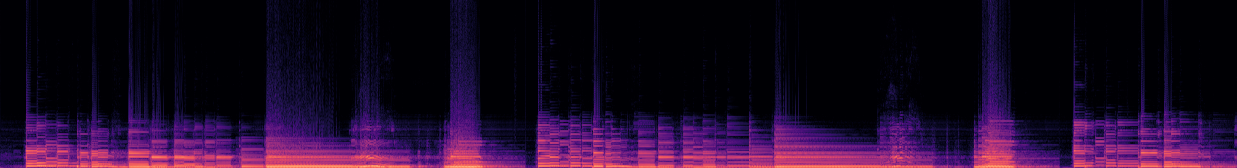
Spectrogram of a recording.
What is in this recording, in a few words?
fender american vintage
